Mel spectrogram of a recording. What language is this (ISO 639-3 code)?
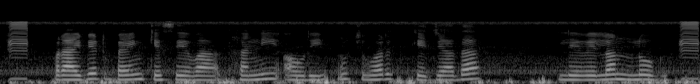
bho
